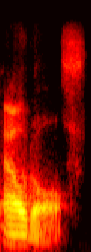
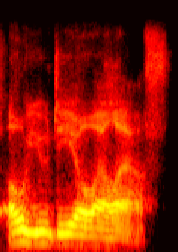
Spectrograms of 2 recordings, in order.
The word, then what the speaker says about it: Oudolf: When Piet introduces himself, he says, "My name is Piet Oudolf." So it's owl like brown, cow, owl. It's Oudolf.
